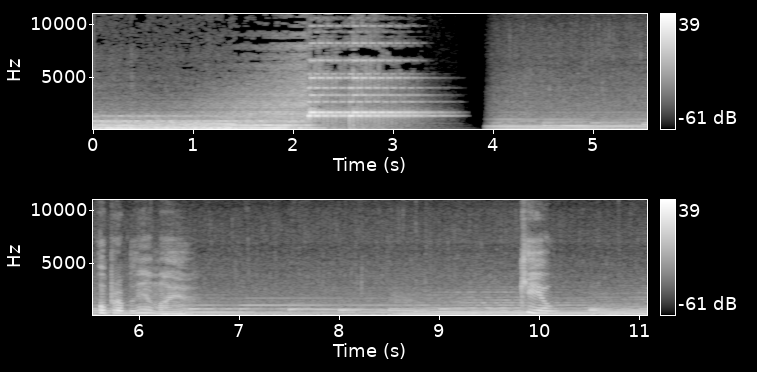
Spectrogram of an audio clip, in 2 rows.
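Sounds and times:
sustained film-score tone: 0:00.0 - 0:11.0.

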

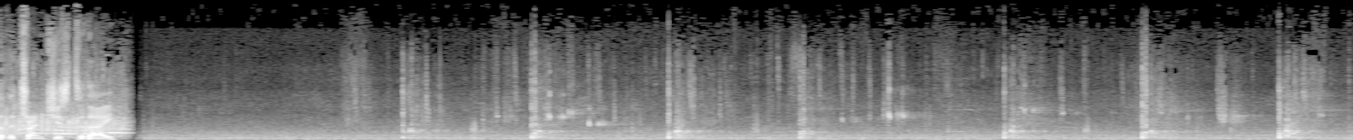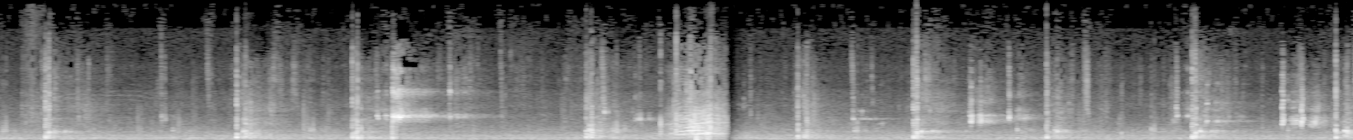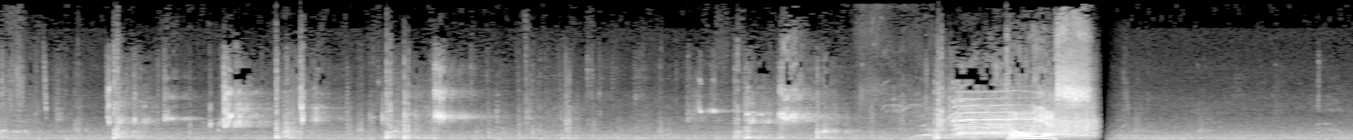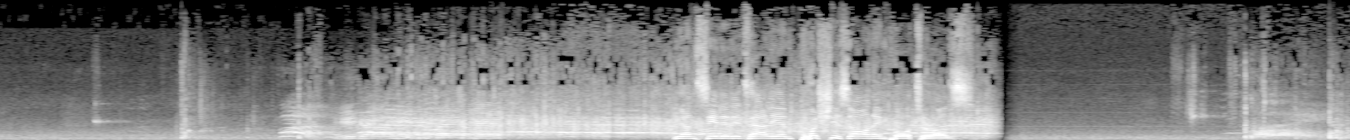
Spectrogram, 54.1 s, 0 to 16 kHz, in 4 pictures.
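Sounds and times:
tennis ball bouncing: 0:04.0 - 0:18.4, 0:21.4 - 0:33.0, 0:33.7 - 0:36.6
tennis racquet striking ball: 0:29.4 - 0:31.6.

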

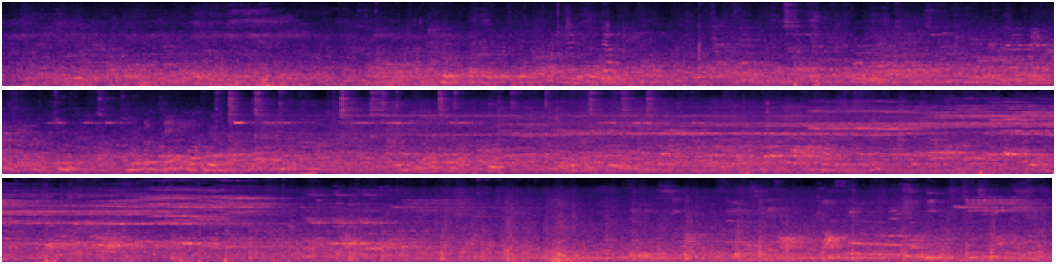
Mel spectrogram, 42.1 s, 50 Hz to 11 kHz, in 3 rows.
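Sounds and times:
train squealing: 0:17.0 - 0:35.0, 0:39.2 - 0:42.0.

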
